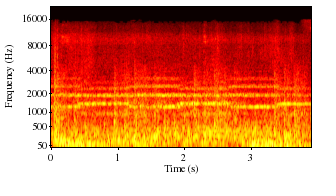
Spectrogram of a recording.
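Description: An ambulance siren (Martinshorn) sounds loud and close on an emergency run, its steady wailing tones held over the rumble of the moving vehicle throughout.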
